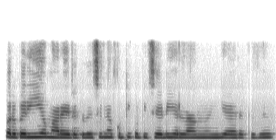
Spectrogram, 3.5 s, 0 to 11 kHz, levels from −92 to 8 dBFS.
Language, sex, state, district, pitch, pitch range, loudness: Tamil, female, Tamil Nadu, Kanyakumari, 255 Hz, 245-270 Hz, -17 LUFS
